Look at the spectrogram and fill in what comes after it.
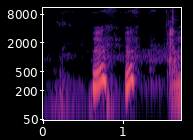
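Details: Canaan dog puppies, handled indoors while one has its neck scratched; two short wavering whines around 0.6 and 1.0 seconds, a rougher yelp near the end, with Tagalog speech and low room noise between.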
